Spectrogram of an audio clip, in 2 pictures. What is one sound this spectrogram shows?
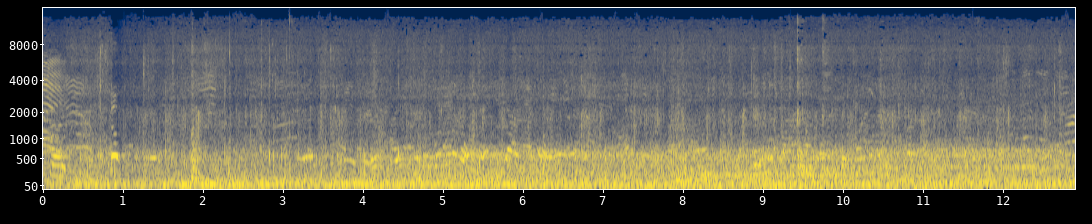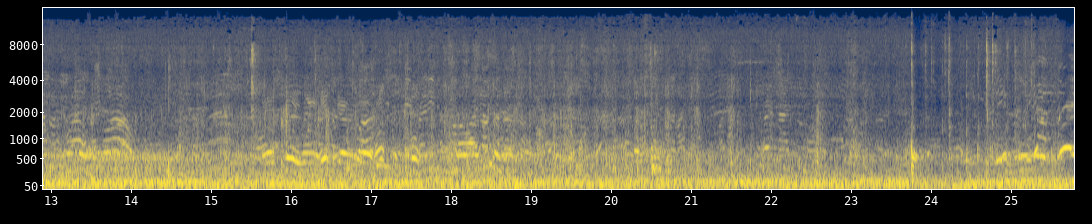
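Young players call out and chatter across an open field outdoors.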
